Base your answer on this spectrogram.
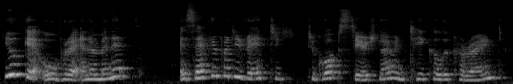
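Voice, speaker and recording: A woman's voice: high-pitched, sing-song, quick pace, darkish tone, pitched above the performer's own voice. Lady reading as cheery old grasshopper man, kindly, encouraging, storybook, very echoey. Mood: reassuring. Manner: encouraging, reassuring. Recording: echoey room.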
